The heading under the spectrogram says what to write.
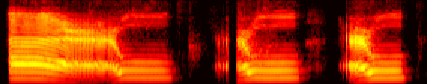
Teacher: hamzahnya di awal a jelas ya, al-jaufnya jelas. Kemudian ketika masuk huruf ain, mulai dialirkan dia bainiyahnya.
